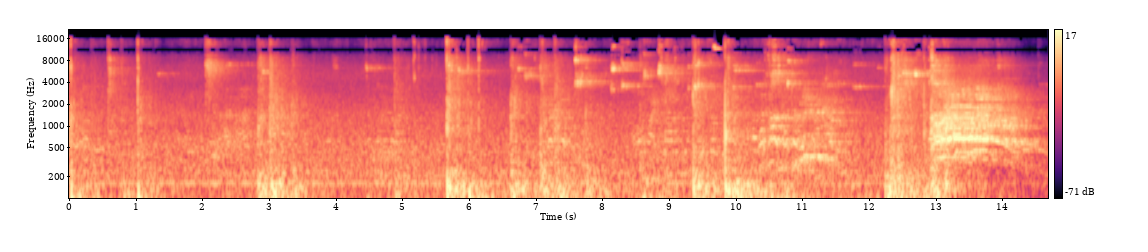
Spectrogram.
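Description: Volleyball rally: a string of sharp ball hits, each echoing, with players calling out, loudest near the end.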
